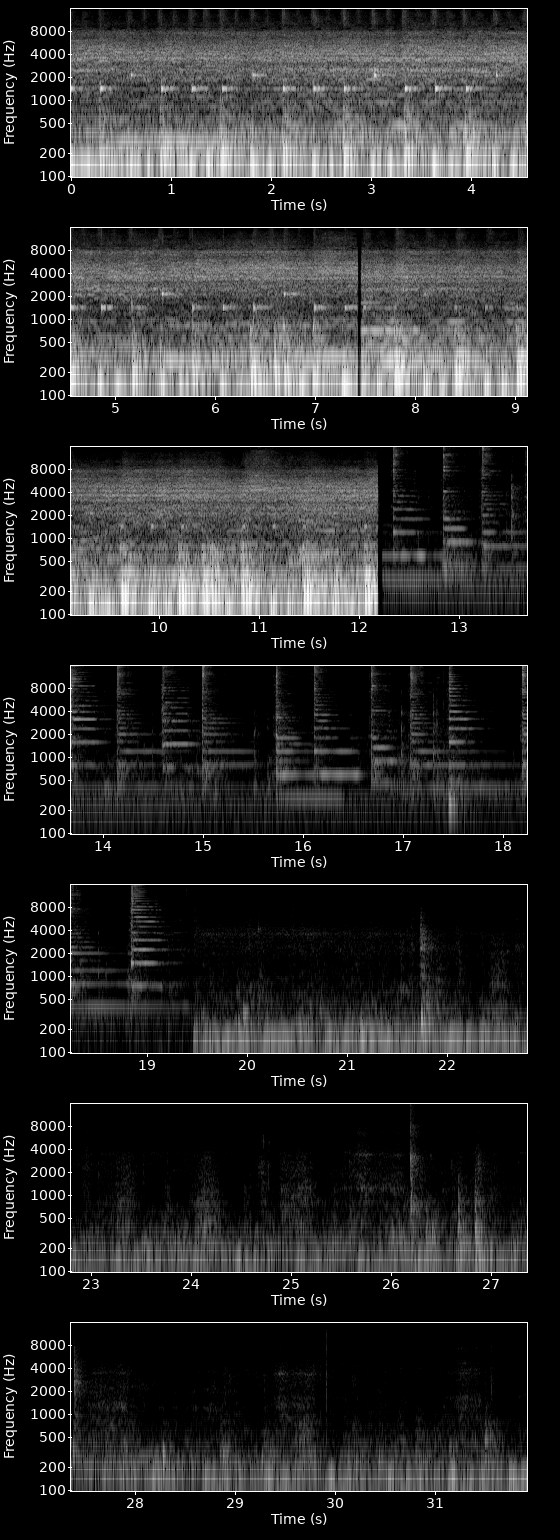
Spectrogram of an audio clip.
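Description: Loud rock music on electric guitar and drums that cuts off suddenly after about twelve seconds. An electric guitar then picks sparse single notes that ring out, followed by a quieter steady low hum.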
